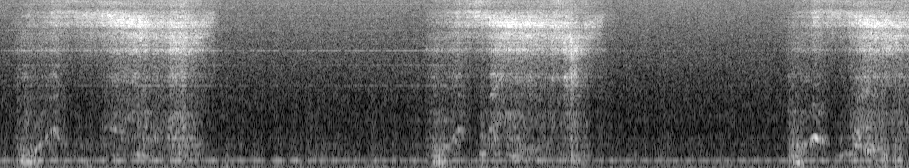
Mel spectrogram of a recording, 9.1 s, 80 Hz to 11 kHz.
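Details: Female sleeper snoring: slow, hissing, rattling snores with each breath in, about 17 breaths a minute, over steady room hum.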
